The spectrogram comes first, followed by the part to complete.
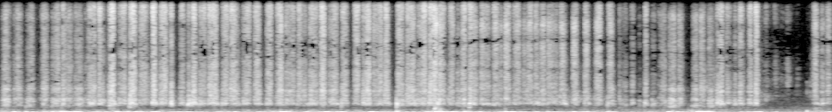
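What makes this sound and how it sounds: A wooden colored pencil held in the right hand rubs and shades in quick strokes across a thin printed paper coloring sheet lying flat on a wooden table. It makes a steady, dry, scratchy rubbing with a bright papery hiss over a low rumble, in rapid back-and-forth pulses that ease briefly near the end.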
